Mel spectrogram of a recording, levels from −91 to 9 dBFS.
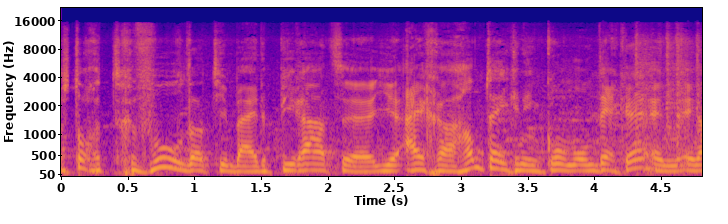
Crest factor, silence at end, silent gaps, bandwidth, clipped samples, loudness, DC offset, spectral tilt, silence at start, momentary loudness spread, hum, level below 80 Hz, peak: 12 dB; 0 s; none; 16 kHz; under 0.1%; -16 LUFS; under 0.1%; -5 dB/octave; 0 s; 3 LU; none; -40 dBFS; -4 dBFS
